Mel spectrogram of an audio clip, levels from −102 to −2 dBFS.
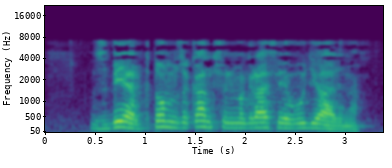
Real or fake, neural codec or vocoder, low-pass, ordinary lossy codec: fake; codec, 44.1 kHz, 7.8 kbps, DAC; 7.2 kHz; MP3, 32 kbps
